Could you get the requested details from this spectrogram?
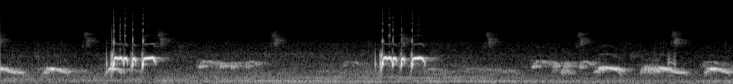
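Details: Zebra dove, wild, recorded outdoors in Indonesia as a lure sound: soft lower coos, two loud stuttering bubbly coo phrases about three seconds apart, then a series of rounded softer coos.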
